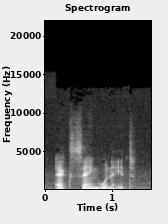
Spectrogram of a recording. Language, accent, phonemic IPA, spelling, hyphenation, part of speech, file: English, General American, /ɪkˈsæŋɡwəˌneɪt/, exsanguinate, ex‧sang‧uin‧ate, verb, En-us-exsanguinate.ogg
- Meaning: 1. To drain (a living or dead body, or (medicine, surgery) a body part) of blood 2. To kill (a person or animal) by means of blood loss 3. To bleed profusely; also, to die by means of blood loss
